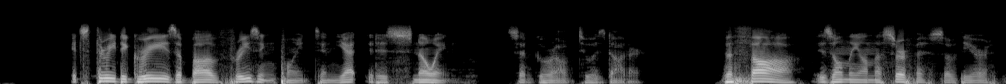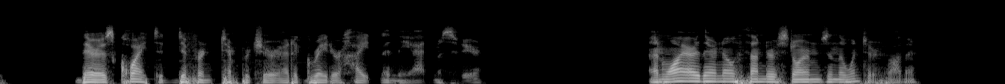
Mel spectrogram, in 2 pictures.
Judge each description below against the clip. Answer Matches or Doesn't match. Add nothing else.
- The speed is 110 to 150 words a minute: Matches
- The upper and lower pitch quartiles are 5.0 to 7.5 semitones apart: Doesn't match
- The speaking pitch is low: Matches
